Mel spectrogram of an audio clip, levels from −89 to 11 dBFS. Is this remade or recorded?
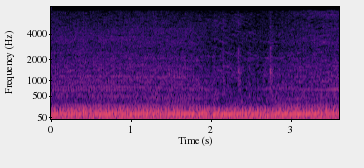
recorded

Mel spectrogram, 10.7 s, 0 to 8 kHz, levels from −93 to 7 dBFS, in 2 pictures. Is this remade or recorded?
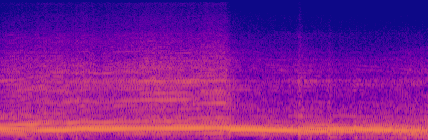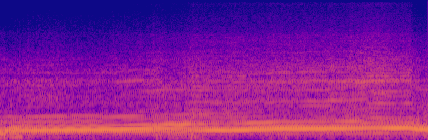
recorded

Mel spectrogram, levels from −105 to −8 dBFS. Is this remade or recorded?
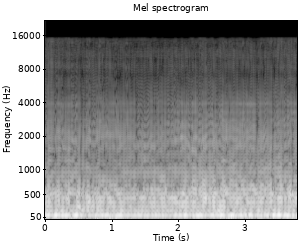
remade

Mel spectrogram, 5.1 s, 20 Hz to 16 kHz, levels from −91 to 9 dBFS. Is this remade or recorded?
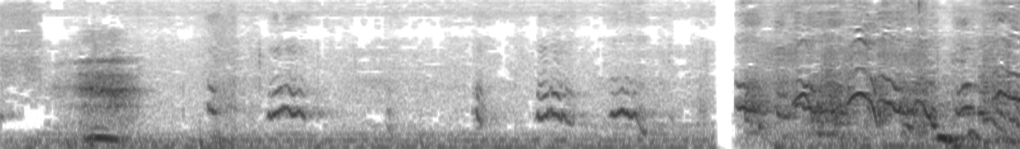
recorded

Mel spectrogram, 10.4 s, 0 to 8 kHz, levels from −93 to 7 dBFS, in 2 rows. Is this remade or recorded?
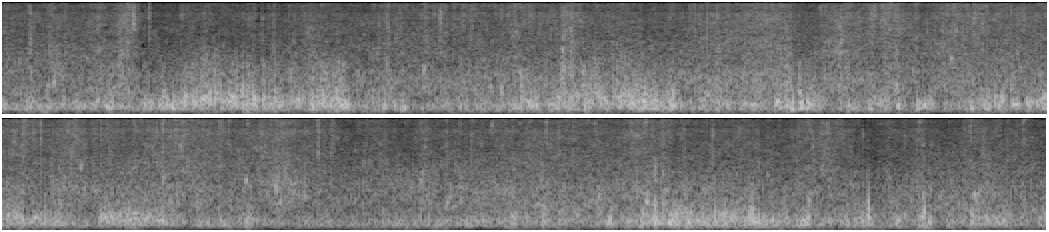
remade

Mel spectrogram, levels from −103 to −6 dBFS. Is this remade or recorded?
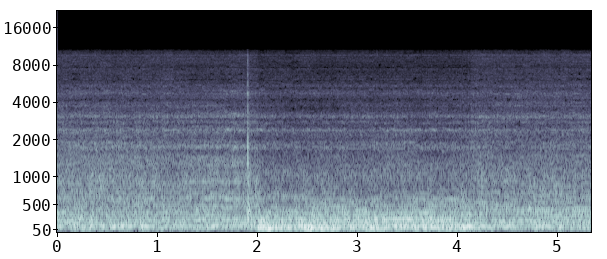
remade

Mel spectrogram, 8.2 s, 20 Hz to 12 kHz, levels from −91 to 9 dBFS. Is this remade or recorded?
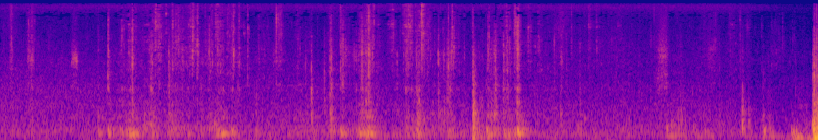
recorded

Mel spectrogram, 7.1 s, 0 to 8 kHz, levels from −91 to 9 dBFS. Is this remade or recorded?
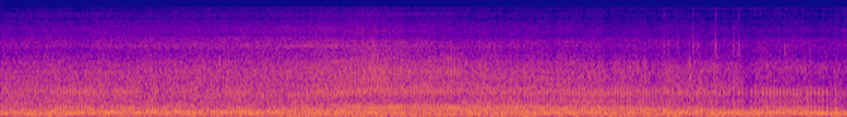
recorded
